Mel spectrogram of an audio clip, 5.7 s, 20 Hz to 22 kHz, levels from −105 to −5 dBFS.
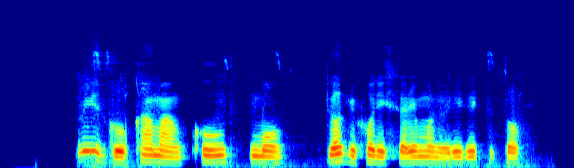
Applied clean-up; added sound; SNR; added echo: neural mask model DeepFilterNet 3.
